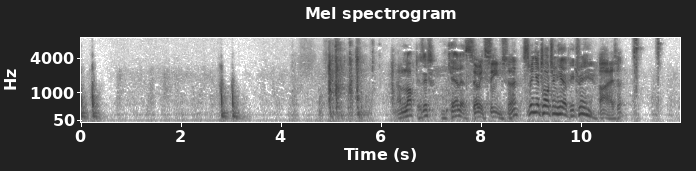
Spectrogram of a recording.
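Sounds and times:
discreet knocking on a cabin door: 2.8 - 3.3
speech: 6.4 - 10.9.

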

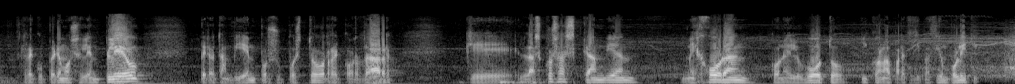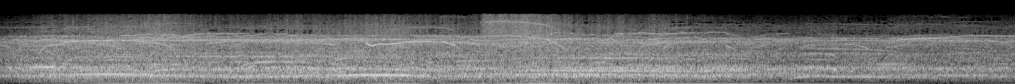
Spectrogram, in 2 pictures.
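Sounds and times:
speech: 0.2 - 10.2
crowd booing: 7.6 - 20.3.

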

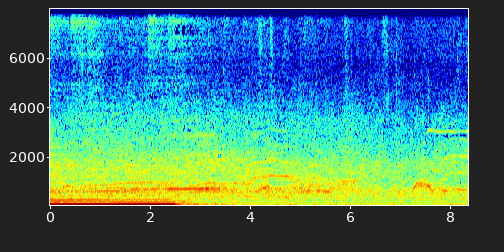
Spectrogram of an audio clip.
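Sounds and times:
set intro music: 0.0 - 3.5.

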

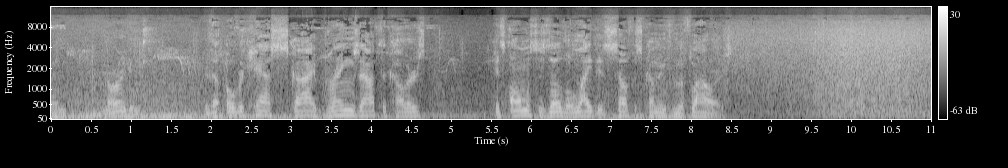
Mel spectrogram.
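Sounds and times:
speech: 0.2 - 4.8, 5.5 - 8.6
Oregon spring water flowing out of and into lava rock: 8.2 - 10.9.

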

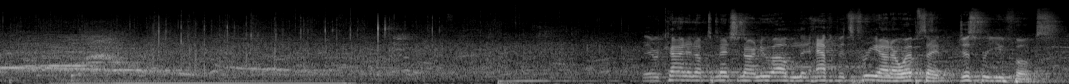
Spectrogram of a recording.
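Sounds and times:
audience round of applause: 0.0 - 7.1
speech: 6.5 - 10.6.

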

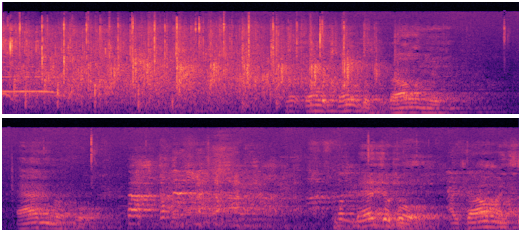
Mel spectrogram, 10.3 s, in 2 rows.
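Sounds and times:
audience applause: 0.0 - 4.0
speech: 3.0 - 4.6, 5.3 - 7.8, 8.5 - 10.3
laughter: 6.4 - 9.0.

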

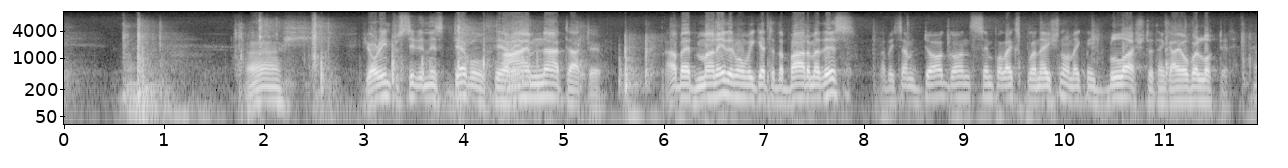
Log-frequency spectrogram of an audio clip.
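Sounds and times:
door being shut: 0.6 - 1.3
speech: 1.8 - 11.9.

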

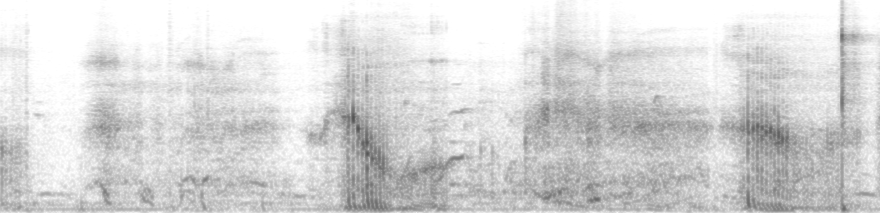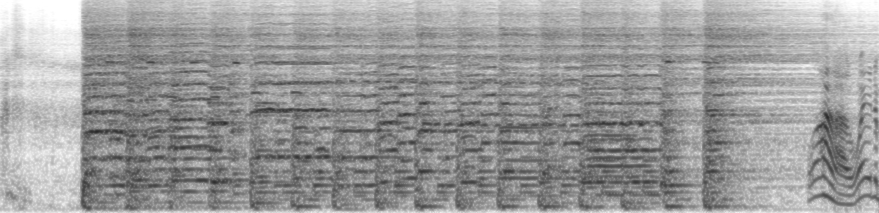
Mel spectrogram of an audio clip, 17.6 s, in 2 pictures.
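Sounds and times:
brassy band music blaring from a clock radio alarm: 9.6 - 17.0.

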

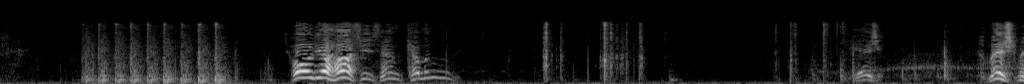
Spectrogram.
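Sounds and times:
pounding on a door: 0.8 - 2.4
speech: 3.0 - 4.6, 8.6 - 8.9, 9.9 - 10.2.

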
